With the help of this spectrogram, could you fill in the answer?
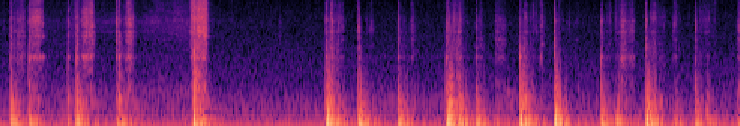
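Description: Both hands rapidly scratch and tap the top of a medium, closed, hollow corrugated cardboard box with a microphone inside, using fingertips and nails. The result is a quick, uneven run of deep, boomy, short thumps with brief bright scratchy edges, broken by a short pause before the tapping resumes.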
